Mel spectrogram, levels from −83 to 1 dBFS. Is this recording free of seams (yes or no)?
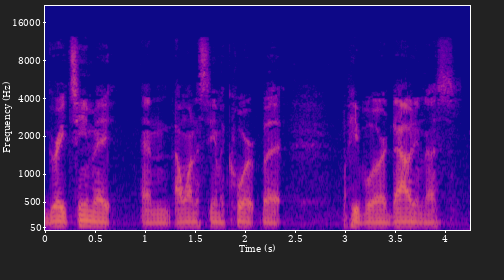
no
